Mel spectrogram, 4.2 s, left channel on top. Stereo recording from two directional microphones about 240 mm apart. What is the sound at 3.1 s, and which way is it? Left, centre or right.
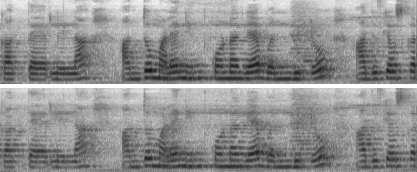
Speech, centre.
